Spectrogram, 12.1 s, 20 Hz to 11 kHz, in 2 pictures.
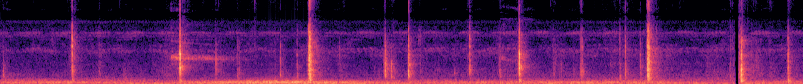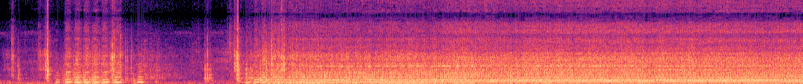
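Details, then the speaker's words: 2003 Mercury 15 hp outboard, first startup in test tank after restoration for shifting and running issues: sharp irregular pops and cracks while catching, then settles into steady run; backfiring on startup. "so Sally the engine was backfiring right there"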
